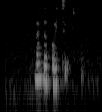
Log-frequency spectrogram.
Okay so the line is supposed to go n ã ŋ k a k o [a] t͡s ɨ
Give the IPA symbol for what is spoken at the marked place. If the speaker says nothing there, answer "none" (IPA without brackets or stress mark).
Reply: i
